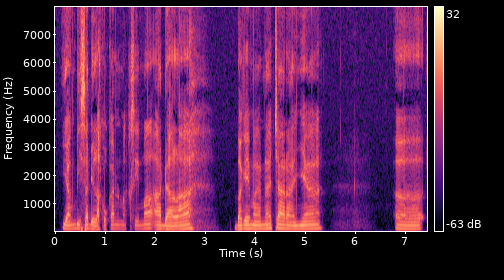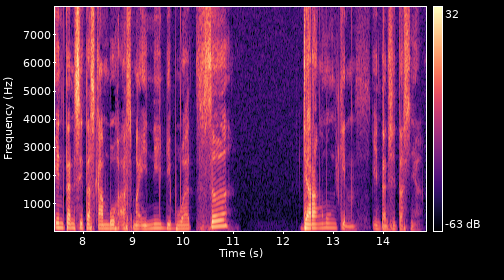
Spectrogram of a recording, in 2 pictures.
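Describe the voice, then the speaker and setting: A man from Indonesia talks casually to his vlog, thinking aloud in a reflective, halting way as he searches for words. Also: medium pitch, dark tone, no room sound. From Sukabumi, West Java, Indonesia. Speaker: vlogger, host of his own daily vlog.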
